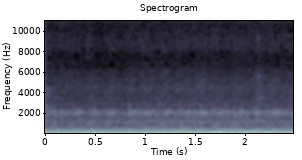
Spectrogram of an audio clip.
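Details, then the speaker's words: Short bus engine idling smoothly, "just a purr," on a hot day after a second new fuel pump replaced last month's pump suspected faulty (vapor lock also suggested); low steady rumble, no knocking or surging: normal idle. "so if you can do this my engine is just a purr in along just a pearl"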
